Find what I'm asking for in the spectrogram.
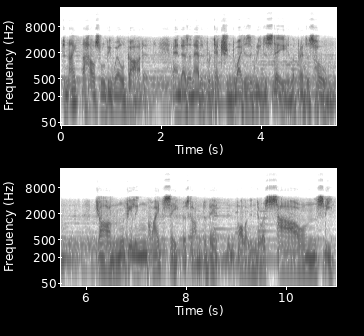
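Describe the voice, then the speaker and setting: A man's voice: deep voice, loud music behind the voice. A man playing a sinister, sardonic, all-knowing narrator of a 1940s radio suspense show, on a dull old recording. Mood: sardonic, ominous. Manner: deliberate, ominous, sardonic. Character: sinister, mocking male mystery storyteller, all-knowing.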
